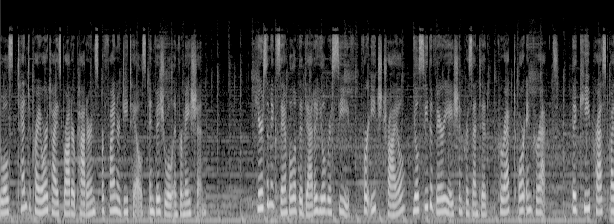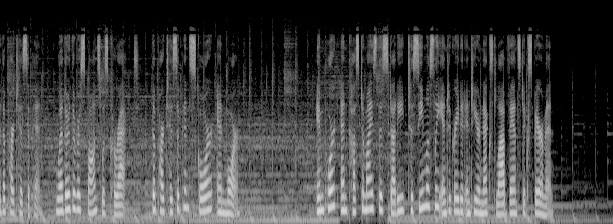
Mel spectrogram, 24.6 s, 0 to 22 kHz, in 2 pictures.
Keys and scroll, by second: 2.7 n.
